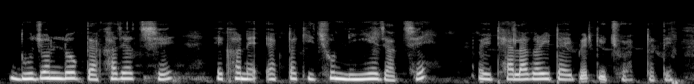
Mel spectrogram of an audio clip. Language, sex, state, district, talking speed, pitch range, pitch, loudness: Bengali, female, West Bengal, Cooch Behar, 120 wpm, 235-270 Hz, 255 Hz, -12 LUFS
